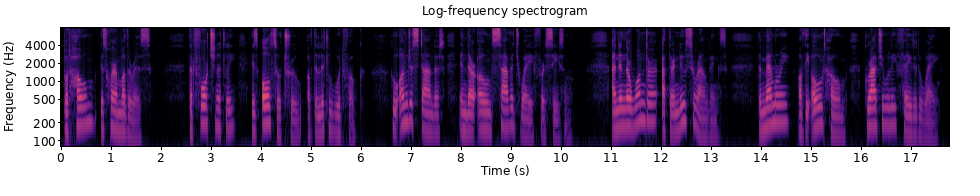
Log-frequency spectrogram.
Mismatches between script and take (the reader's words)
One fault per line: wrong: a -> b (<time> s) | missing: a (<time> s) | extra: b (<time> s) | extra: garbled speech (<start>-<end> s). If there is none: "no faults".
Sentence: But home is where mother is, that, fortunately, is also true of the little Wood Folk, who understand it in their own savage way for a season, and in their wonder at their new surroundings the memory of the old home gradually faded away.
no faults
